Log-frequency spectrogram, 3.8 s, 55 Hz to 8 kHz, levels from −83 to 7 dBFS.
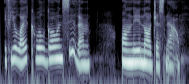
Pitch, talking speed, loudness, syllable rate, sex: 215 Hz, 190 wpm, -14 LUFS, 4.5 syllables/s, female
